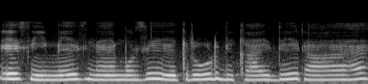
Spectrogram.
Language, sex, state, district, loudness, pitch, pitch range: Hindi, male, Bihar, Muzaffarpur, -15 LUFS, 220 Hz, 215-245 Hz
